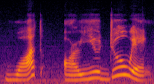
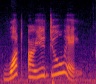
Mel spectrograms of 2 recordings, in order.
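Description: First: The sentence is spoken slowly. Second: The sentence is spoken fast. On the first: "So now I want you to speak it slowly" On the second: "How about fast?"

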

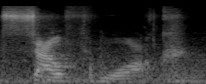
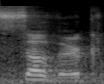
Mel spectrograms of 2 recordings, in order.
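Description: First: The name is said a non-British way. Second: The name is said the British way. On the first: The speaker calls it wrong. "not Southwark" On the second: The speaker calls it right. "I'm pronouncing them properly now, according to British etiquette"

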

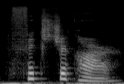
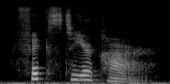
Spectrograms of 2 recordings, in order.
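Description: First: The T and Y blend into a CH sound. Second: The T is released with a puff of air. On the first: "First, I'll do the CH" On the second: "and then the aspirated T"

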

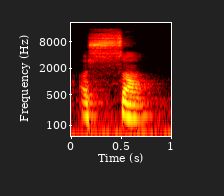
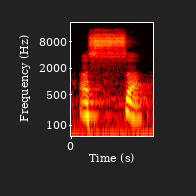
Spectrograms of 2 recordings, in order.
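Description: The two takes are said the same way.

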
